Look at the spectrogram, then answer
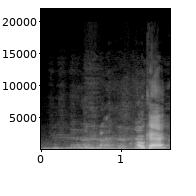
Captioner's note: class laughs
